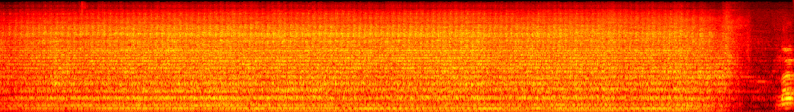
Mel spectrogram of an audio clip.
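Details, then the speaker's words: Scooter whose kickstarter slipped and grated, after replacing the ratchet and straightening the kick lever to clear the case by about half a centimetre; the small engine starts and holds a steady, even buzz for about seven seconds. "И, по сути, это решает всю проблему. Теперь мы попробуем это запустить."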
